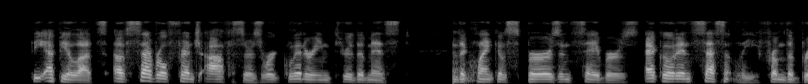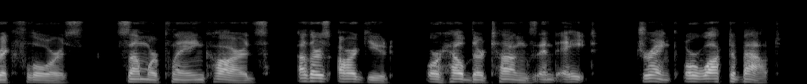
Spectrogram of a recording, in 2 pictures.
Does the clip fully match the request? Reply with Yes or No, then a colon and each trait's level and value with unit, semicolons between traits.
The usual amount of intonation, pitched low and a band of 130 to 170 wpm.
Yes: average, 4.0 semitones; low, 120 Hz; average, 150 wpm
